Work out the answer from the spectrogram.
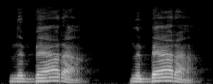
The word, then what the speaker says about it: Nevada: very shortly stress on the middle syllable. Ba the P turns into B sound. So Na Nevada that's it.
